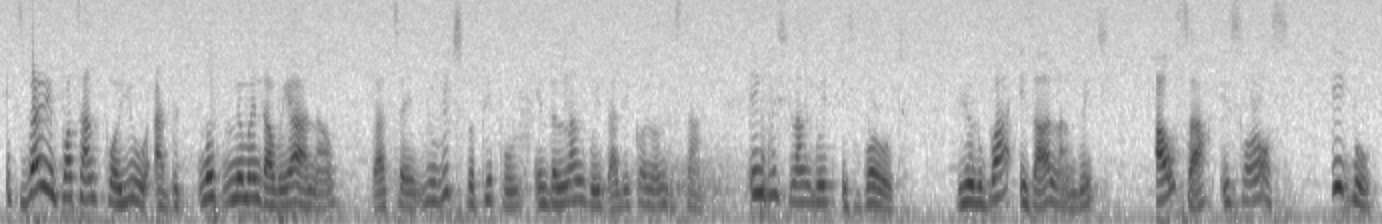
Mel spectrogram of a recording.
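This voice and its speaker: A Nigerian woman speaking as a radio station executive in an interview, measured, earnest and proud. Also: mid-range voice, lively intonation, warm tone, a little hiss or hum, rough recording. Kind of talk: interview answers.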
